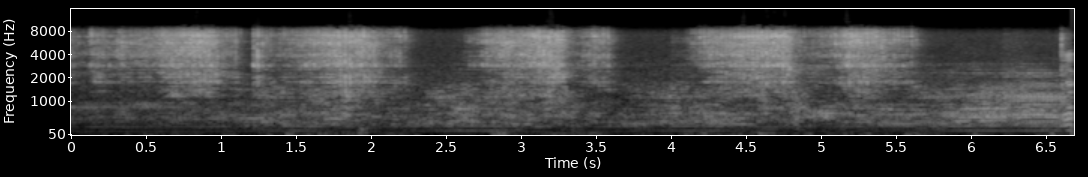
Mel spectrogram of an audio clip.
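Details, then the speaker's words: Wood lathe turning a square oriental-style box: rhythmic rasping scrape of the tool on spinning wood, swelling about once a second, with a lighter, hollower ring showing the wall is getting thin. "I can tell I'm getting thin right through here just by the sound of the tool and the sound of the wood"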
